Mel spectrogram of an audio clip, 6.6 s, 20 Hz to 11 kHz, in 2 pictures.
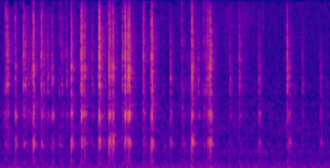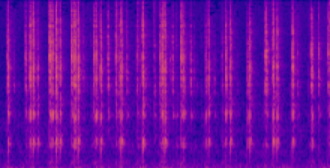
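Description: Long acrylic nails tap and scratch the textured plastic lid of a closed black laptop with a small sticker, held upright near the mic. Dozens of quick, sharp clicks with a ringing tone around 1 kHz come in uneven bursts, with a softer scratchy stretch in the middle.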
